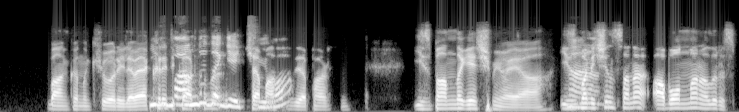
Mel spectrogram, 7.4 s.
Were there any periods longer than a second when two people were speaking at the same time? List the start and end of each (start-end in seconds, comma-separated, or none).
1.5-2.8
